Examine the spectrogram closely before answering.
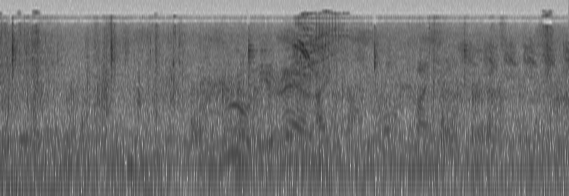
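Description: Footsteps tread across a tiled roof.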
